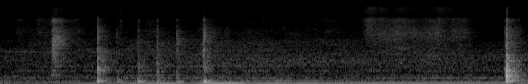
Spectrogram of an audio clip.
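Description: Hands working soft dough on a floured countertop: a few light pats and knocks, then a brushing hiss as flour is swept across the surface by hand, and a sharp knock near the end.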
